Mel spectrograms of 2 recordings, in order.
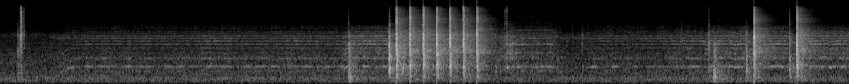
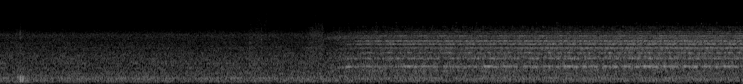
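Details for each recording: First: Electric tapping arm cutting a 3/8-16 through-thread after its clutch tension was raised two or three notches: about eight sharp clicks as the torque clutch slips slightly under load, then the tap finishes cutting. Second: Electric tapping arm with rigid tap holder (no clutch) and spiral flute tap cutting 3/8-16 thread: quiet start, then steady even-pitched motor whine without strain; normal, clean tapping run.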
